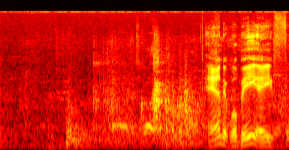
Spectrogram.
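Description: A bowling ball thuds onto a wooden lane and rolls away.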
